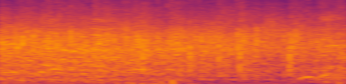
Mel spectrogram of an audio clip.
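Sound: audience applause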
